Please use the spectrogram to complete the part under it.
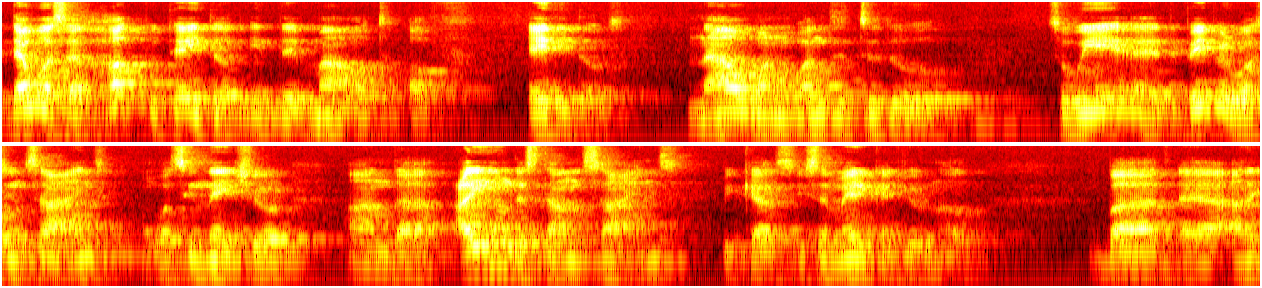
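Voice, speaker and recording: A man giving an academic lecture in a lecture hall, halting and full of restarts and repeated words. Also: mid-range voice. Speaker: university lecturer. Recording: echoey hall sound.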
